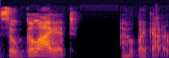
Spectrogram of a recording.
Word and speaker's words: Gliot: She told me to pronounce it like Goliath, but without the th sound at the end. So, Goliath.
